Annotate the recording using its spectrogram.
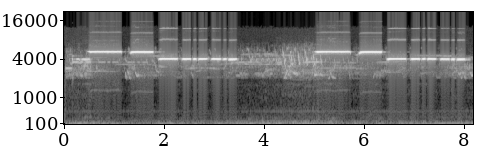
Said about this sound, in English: I note that among the declining bird songs, there is one that perseveres and strikes a careful note in my ear, a lovely note, and that is the song of the white-throated sparrow.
